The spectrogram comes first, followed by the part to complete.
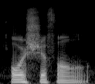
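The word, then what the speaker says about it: Haurchefant: Okay, so tune to the crystal first and then we can speak to Horschafal or O oral since the H is not pronounced.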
